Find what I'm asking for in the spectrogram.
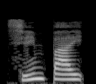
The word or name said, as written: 心配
